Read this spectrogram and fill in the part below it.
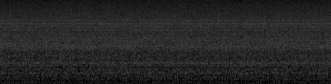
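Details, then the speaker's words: Vintage console under repair: steady, even hiss with no rhythm or pitch under the audio signal, color restored but noise remains; static hiss, sound pot adjustment planned, cause unconfirmed. "and I still got that white noise and no color. There's our color. But still that noise"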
